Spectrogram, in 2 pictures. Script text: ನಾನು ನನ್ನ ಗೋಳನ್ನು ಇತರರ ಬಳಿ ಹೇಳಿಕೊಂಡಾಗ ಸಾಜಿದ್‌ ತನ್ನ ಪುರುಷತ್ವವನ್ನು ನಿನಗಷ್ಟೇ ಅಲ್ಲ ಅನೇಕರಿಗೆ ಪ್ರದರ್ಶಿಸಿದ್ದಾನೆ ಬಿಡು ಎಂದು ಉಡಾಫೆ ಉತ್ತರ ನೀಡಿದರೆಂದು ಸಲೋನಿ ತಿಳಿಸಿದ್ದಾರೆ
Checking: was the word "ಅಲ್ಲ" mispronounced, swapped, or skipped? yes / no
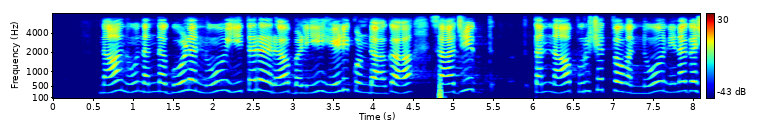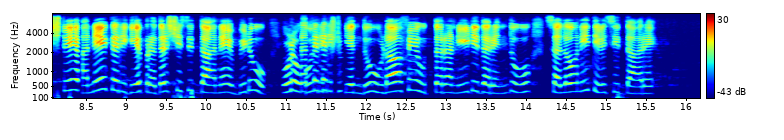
yes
